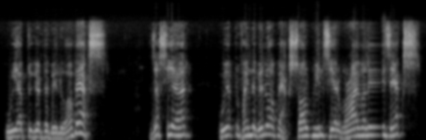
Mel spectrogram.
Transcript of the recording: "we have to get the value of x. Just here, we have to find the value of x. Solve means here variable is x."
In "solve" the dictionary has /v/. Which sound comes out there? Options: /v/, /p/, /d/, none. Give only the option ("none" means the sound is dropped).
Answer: /p/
